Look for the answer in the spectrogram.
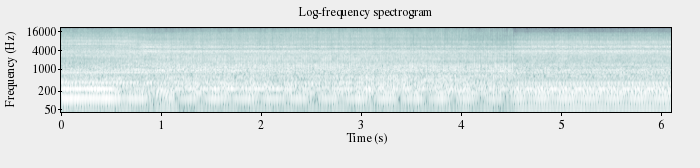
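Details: Harbor Freight 2-gallon air compressor on a table, phone decibel meter between compressors (background about 36–37 dB): loud, even, hissy motor-pump chatter at about three strokes a second, no knocks or squeals; normal healthy running.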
